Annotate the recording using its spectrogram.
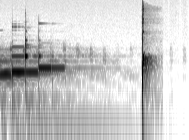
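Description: Closing music jingle: a quick run of short, bright, ringing notes that stops a little under a second in. After a second of silence comes a single short pop-like sound effect near the end.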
